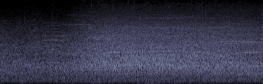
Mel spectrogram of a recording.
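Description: A large crowd cheers loudly in a big echoing arena, growing louder.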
